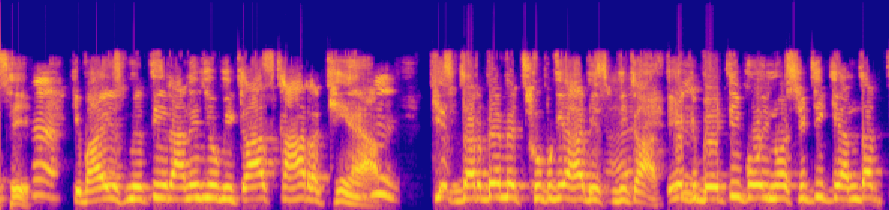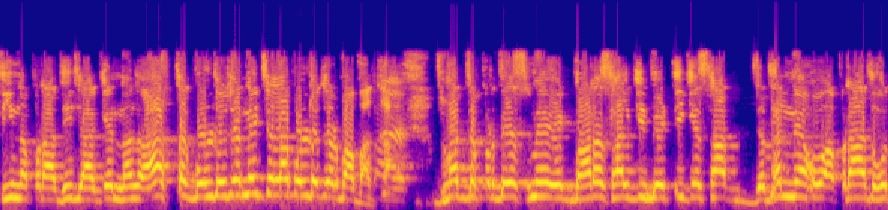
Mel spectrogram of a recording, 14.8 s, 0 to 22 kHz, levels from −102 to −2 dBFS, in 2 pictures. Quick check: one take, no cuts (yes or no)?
no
